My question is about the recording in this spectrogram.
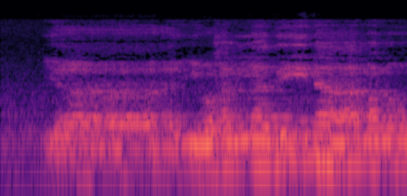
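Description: A man chanting in Arabic into a microphone, in a slow melodic line of long held notes, starting about half a second in after a brief pause.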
